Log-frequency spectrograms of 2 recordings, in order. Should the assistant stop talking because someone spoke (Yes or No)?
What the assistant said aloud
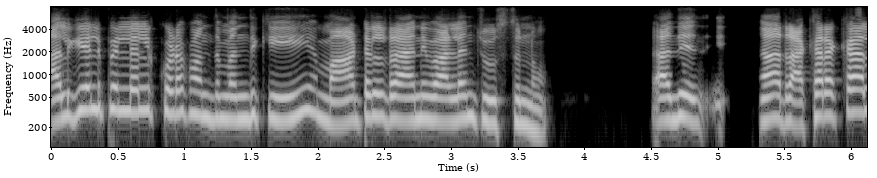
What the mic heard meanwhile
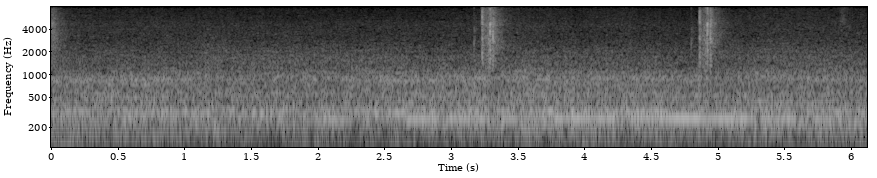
No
